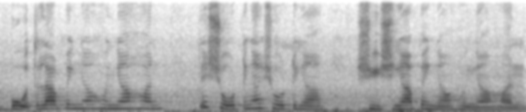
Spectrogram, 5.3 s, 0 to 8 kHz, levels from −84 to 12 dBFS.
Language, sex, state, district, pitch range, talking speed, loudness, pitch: Punjabi, female, Punjab, Kapurthala, 220-275 Hz, 125 wpm, -17 LUFS, 255 Hz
